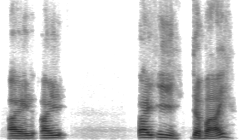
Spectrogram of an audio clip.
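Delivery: speaking through a yawn. Someone talking through football transfer rumours, yawning while talking. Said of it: "Sorry, I'm yawning".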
